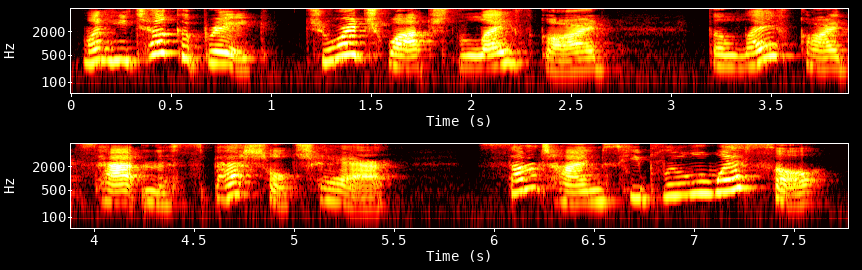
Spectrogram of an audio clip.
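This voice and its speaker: Female children's storyteller, preschool-teacher manner, extremely high register, lively intonation, clearly enunciated. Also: a little slow. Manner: animated, expressive, carefully enunciated.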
